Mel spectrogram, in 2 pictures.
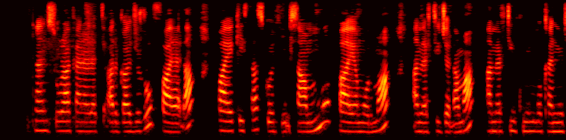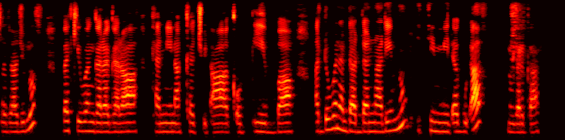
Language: Oromo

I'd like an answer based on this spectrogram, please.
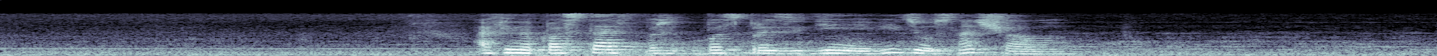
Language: Russian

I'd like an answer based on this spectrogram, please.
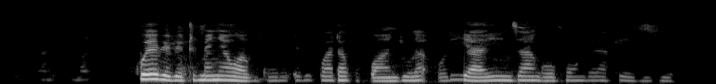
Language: Ganda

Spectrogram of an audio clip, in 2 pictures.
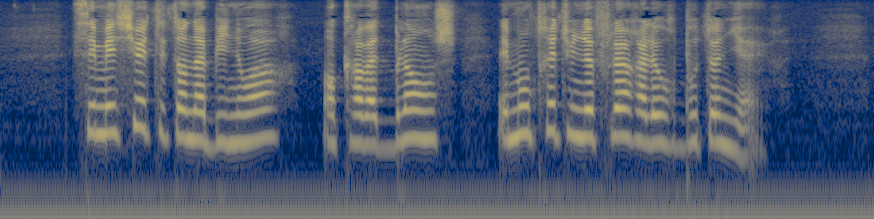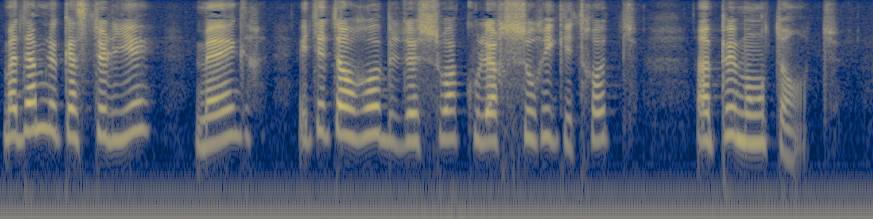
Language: French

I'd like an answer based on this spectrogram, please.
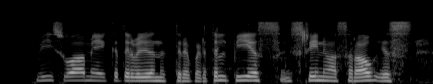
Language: Tamil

